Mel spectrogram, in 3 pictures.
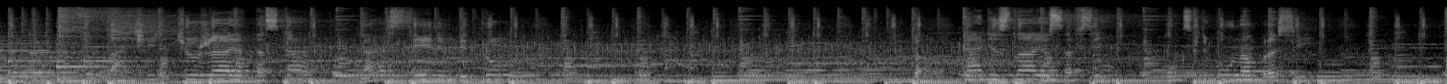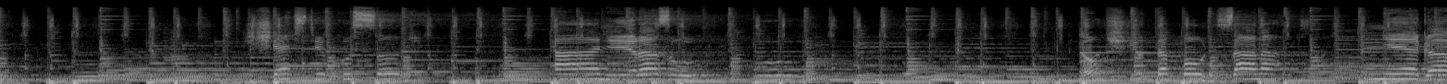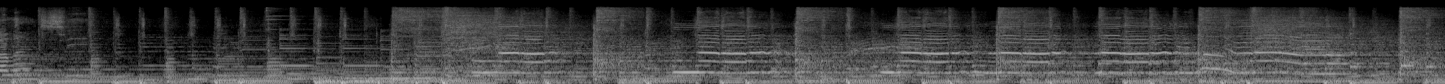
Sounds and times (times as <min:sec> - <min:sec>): Music: 0:00.0 - 0:43.3.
